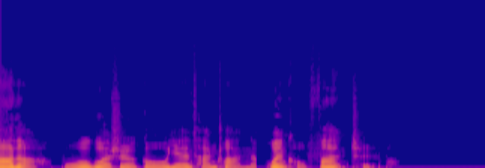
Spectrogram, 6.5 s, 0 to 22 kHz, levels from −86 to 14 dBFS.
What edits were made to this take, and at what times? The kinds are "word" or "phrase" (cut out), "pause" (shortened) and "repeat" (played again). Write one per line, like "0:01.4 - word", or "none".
0:03.4 - word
